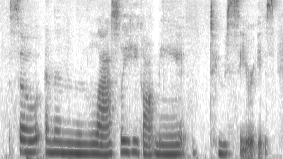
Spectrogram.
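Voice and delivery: ordinary delivery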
